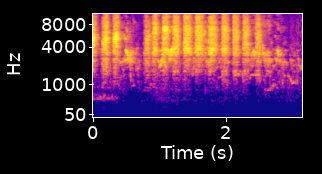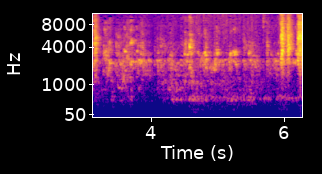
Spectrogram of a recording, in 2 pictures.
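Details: Budgerigars chattering continuously: fast, scratchy squawks and warbled chirps tumbling over one another, bright and high, with a few louder bursts near the start and end.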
